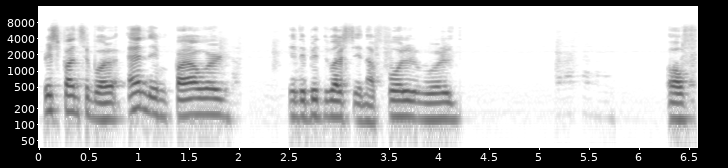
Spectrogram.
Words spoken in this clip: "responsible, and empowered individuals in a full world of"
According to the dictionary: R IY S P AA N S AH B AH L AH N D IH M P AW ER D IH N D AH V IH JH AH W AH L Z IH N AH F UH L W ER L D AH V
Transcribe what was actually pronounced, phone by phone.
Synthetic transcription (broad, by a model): R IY S P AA N S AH B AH L AH N D IH M P AW ER D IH N D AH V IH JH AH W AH L S IH N AH F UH L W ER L D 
